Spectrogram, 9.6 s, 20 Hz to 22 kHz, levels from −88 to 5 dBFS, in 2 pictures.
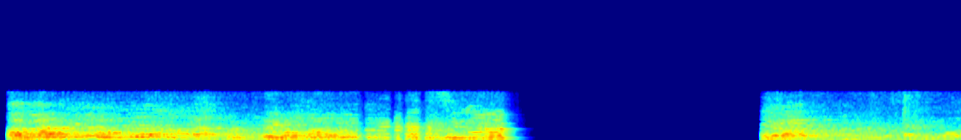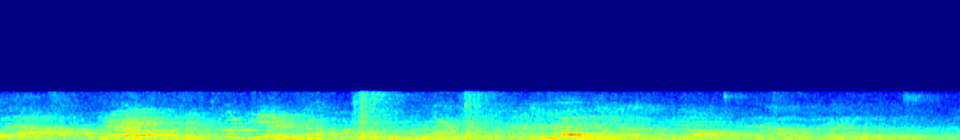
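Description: A recording of everyday sounds carried over a call link whose G.722 coding, at what sounds like 64 kbps, leaves nothing above 8 kHz. From 1.79 to 2.15 s there is repeated packet loss (robotic sound): five short packet gaps, the longest 37 ms, are each patched by stretching the preceding audio. About a third of that span is synthetic fill, so the sound turns choppy, with small pieces missing. From 2.51 to 3.83 s comes a long network dropout, likely the link stalling so that roughly 1.3 s of audio never arrived. The receiver first continues the last sound as a short fading buzz, then falls silent for about 1.15 s, and the audio resumes with that stretch gone.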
